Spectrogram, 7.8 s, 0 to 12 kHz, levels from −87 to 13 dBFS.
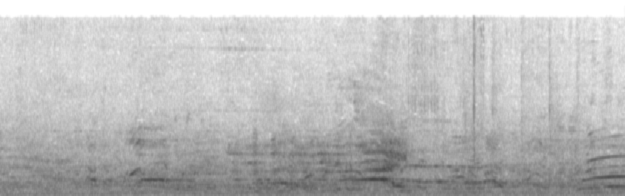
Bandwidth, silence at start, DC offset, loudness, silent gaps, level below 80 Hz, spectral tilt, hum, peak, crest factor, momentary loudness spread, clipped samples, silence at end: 11.5 kHz; 0 s; 0.3%; -23 LUFS; none; -50 dBFS; -4 dB/octave; none; -4 dBFS; 20 dB; 12 LU; under 0.1%; 0 s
